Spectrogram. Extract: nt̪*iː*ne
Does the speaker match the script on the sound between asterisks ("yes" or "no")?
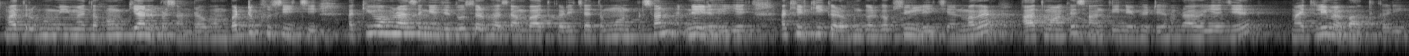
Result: no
